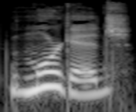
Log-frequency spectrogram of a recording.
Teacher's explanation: Because of the word's French roots, we do not pronounce the letter T in mortgage.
